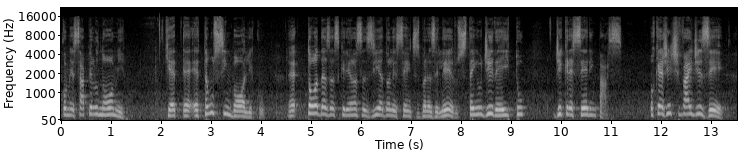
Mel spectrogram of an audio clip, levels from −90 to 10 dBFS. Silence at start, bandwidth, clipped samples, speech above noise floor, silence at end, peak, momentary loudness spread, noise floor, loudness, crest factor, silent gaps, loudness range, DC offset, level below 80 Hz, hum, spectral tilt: 0.05 s; 16 kHz; under 0.1%; 31 dB; 0.3 s; -8 dBFS; 11 LU; -57 dBFS; -26 LUFS; 18 dB; none; 2 LU; under 0.1%; -62 dBFS; none; -3.5 dB/octave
